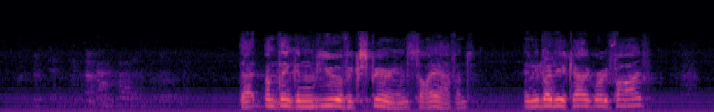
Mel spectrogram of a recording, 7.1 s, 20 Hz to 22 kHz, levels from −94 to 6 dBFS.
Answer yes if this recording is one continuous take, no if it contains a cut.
no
